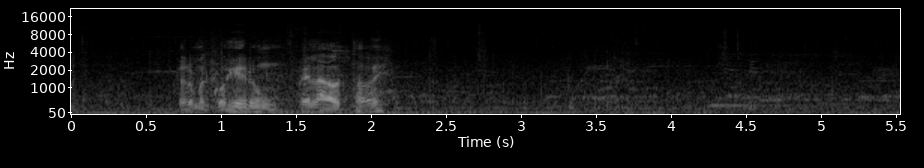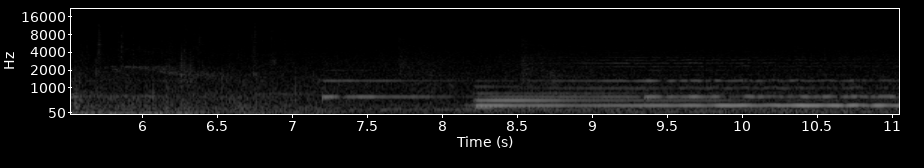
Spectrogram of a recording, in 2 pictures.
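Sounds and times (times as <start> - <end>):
horse hooves clip-clopping: 0.0 - 7.2
held music notes: 7.2 - 11.0.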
